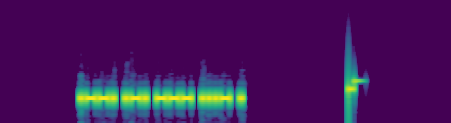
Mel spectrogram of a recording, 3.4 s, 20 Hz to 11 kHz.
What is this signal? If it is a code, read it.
Morse code, heard as a keyed tone, about 46 wpm, 700 Hz. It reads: PROVE
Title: Sentences from Top 1600 Words - New Word Drill Alt - 50wpm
